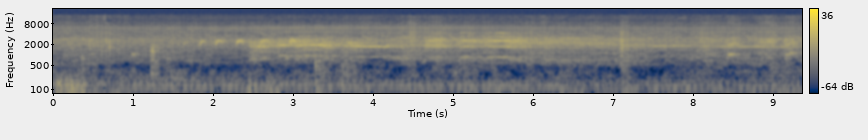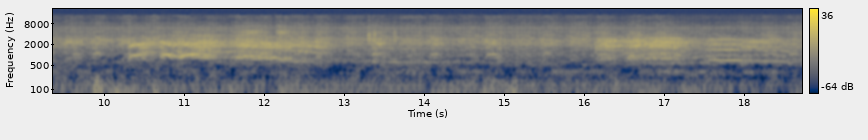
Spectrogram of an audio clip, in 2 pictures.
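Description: Rooster crowing three times, each crow lasting a few seconds, with its pitch falling slightly.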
